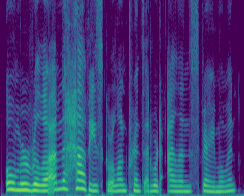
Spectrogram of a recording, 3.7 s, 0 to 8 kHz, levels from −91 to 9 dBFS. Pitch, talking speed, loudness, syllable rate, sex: 240 Hz, 210 wpm, -17 LUFS, 6.4 syllables/s, female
